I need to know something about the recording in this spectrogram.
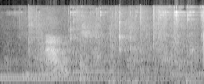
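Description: A dog yipping and whimpering over soft background music.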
